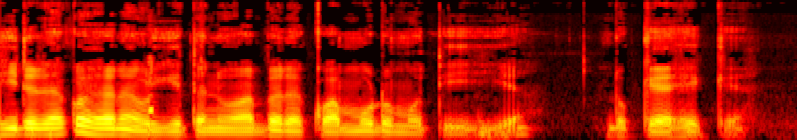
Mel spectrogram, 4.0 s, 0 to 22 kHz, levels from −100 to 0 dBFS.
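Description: From 0.72 to 0.76 s, a short glitch marks damaged data in the compressed stream. Misread frames garble decoding until sync returns.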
